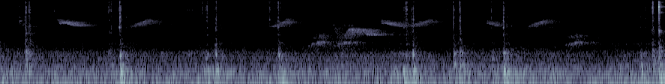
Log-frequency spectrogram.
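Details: Morning birdsong made of high, thin whistled notes, each slurring downward, given every second or so with a few lower twittering notes. Sharp clicks and taps are heard throughout.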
